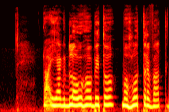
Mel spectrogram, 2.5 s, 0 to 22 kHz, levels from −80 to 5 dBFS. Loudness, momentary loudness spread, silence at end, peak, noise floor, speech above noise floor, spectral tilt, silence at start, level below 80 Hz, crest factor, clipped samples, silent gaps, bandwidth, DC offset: -10 LUFS; 6 LU; 0 s; 0 dBFS; -41 dBFS; 31 dB; -6 dB/octave; 0.65 s; -34 dBFS; 10 dB; under 0.1%; none; 14.5 kHz; under 0.1%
